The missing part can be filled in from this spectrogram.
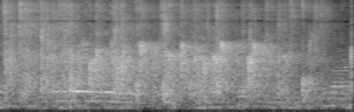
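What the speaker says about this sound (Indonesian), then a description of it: "ya tepuk tangan untuk yang tadi" A classroom of students claps for a classmate, a dense patter of hand claps filling the room at steady loudness, with faint voices mixed underneath.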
